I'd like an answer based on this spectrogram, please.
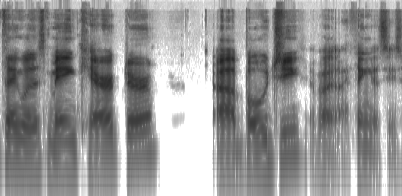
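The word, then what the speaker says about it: Bojji: the number one thing with this main character, Boji, I think that's how you say it, right? It's Boji, yeah.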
